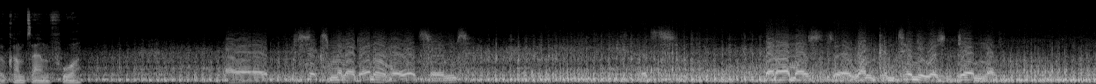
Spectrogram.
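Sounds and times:
people talking: 0:00.0 - 0:00.8, 0:02.2 - 0:04.8, 0:06.2 - 0:06.8, 0:07.6 - 0:10.0
military supply helicopter engine and rotor: 0:00.0 - 0:10.9.

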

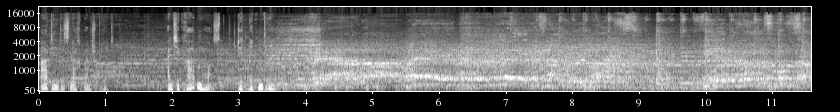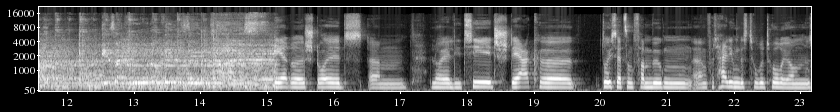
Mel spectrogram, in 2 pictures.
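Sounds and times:
speech: 0:00.0 - 0:03.9, 0:15.5 - 0:23.1
football ultras chanting in stadium: 0:04.0 - 0:15.1.

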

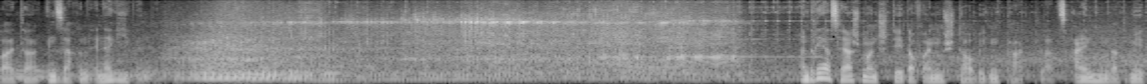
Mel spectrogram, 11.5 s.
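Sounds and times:
speech: 0:00.0 - 0:01.8, 0:08.0 - 0:11.4
trucks passing: 0:00.0 - 0:11.4
bulldozers: 0:01.5 - 0:11.4
jackhammers: 0:01.7 - 0:11.4
high-pitched mechanical whine: 0:02.6 - 0:10.4.

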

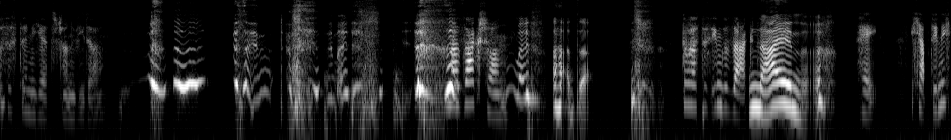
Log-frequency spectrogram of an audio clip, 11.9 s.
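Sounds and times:
speech: 0:00.2 - 0:11.8
person crying and sobbing in a German radio drama: 0:01.7 - 0:05.8, 0:06.4 - 0:08.3.

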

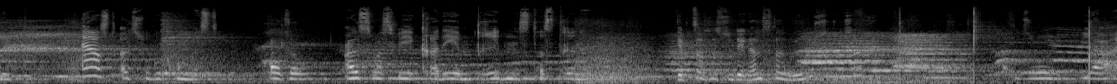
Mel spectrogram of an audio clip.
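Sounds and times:
voices murmuring and humming: 0:00.0 - 0:11.1
speech: 0:01.0 - 0:08.9
child clapping hands experimentally: 0:10.8 - 0:11.1.

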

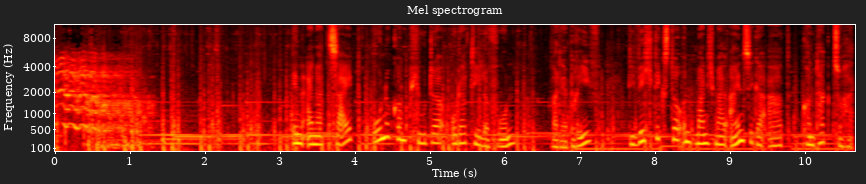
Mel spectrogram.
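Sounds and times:
horse whinnying: 0:00.0 - 0:01.5
hooves clip-clopping: 0:00.0 - 0:10.6
speech: 0:03.2 - 0:10.6.

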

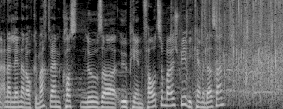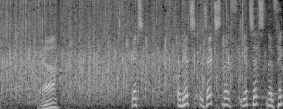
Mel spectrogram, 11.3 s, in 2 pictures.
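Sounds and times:
speech: 0:00.0 - 0:05.0, 0:06.5 - 0:07.0, 0:08.3 - 0:11.3
audience applause: 0:03.4 - 0:11.3.

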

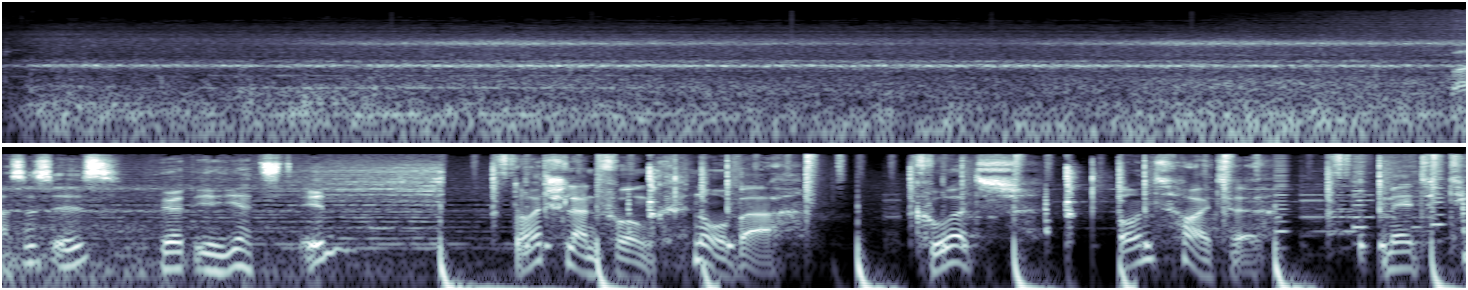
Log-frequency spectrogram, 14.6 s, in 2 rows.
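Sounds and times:
sonification of planet Neptune, rumbling drone: 0:00.0 - 0:10.5
speech: 0:07.3 - 0:09.2, 0:09.9 - 0:11.3, 0:11.9 - 0:14.6.

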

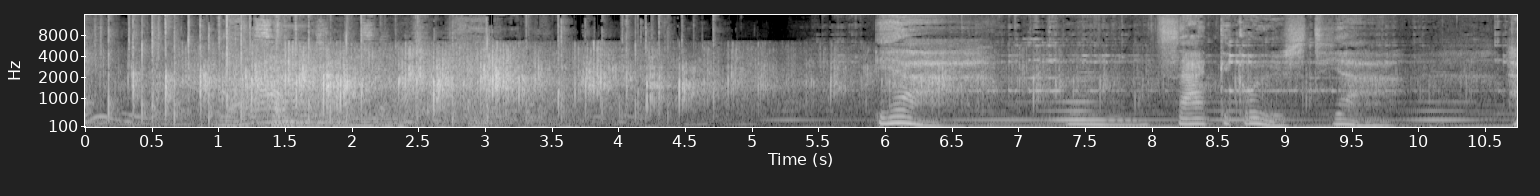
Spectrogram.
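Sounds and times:
applause: 0:00.0 - 0:07.2
speech: 0:06.0 - 0:06.5, 0:08.8 - 0:09.8.

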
